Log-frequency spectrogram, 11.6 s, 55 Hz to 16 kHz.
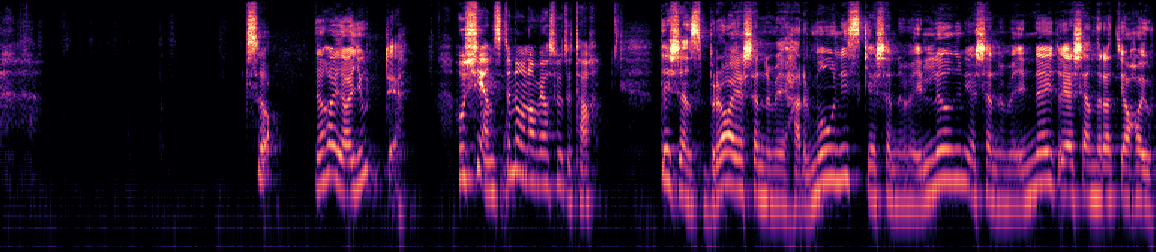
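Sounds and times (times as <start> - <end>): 
pen scratching across paper as a name is signed in a book: 0.5 - 1.9
speech: 2.6 - 6.0, 6.6 - 11.5.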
